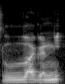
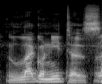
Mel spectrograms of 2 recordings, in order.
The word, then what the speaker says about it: Lagunitas: Well, if anybody but we did learn the proper pronunciation of their name, and it's Lagunitas. Lagunitas. I still can't say it.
